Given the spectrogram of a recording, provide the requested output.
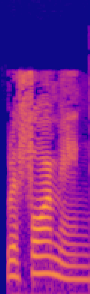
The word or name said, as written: reforming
